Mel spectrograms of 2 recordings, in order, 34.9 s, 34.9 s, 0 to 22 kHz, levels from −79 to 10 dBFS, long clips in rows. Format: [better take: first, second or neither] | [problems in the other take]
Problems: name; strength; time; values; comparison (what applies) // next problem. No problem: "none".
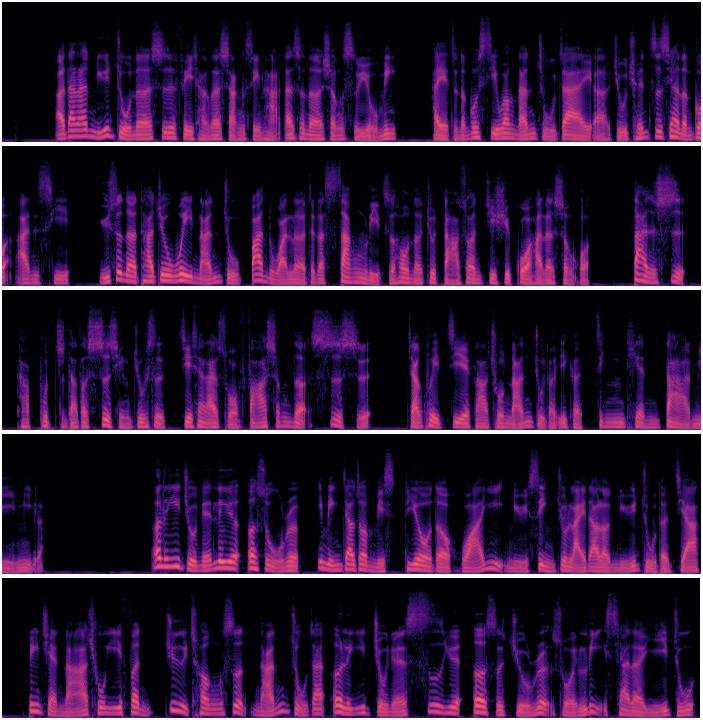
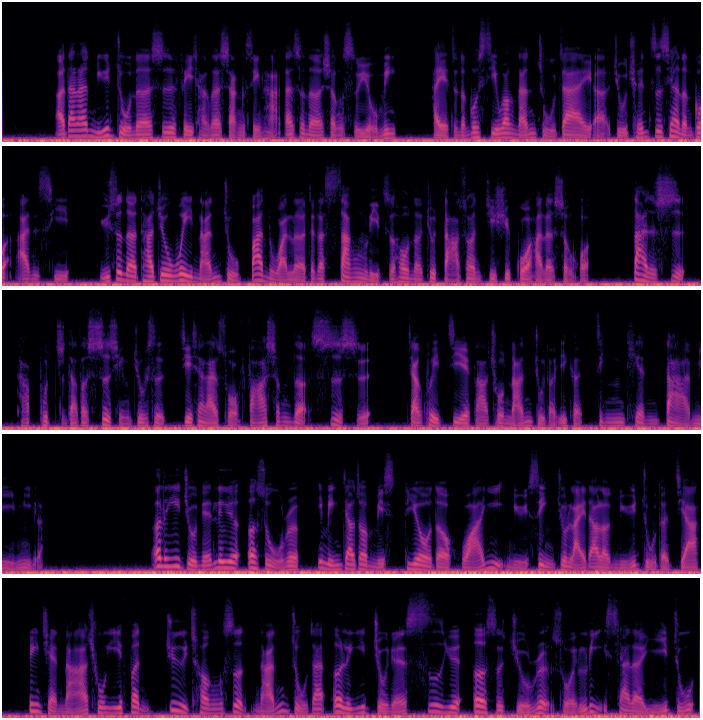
first | low rumble; faint; throughout; 20 dB below the speech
